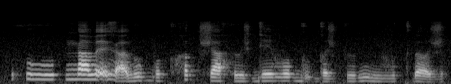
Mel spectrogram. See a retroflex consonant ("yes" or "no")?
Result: no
